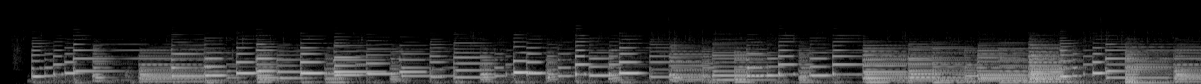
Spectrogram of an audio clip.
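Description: Background piano music, a steady run of quick notes over lower chords.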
